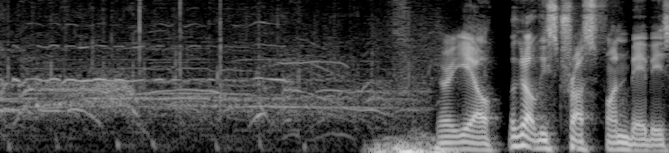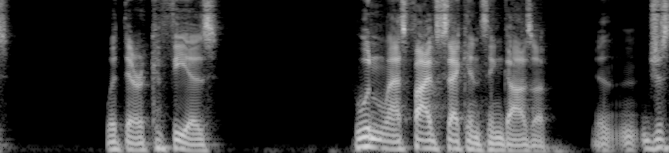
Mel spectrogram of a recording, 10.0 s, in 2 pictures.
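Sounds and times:
Yale students cheering and whooping as an American flag is lowered: 0.0 - 2.9
speech: 3.3 - 5.2, 5.8 - 6.7, 7.7 - 10.0.

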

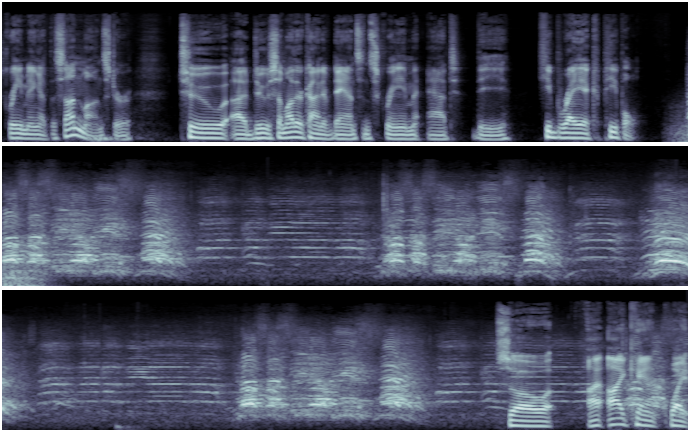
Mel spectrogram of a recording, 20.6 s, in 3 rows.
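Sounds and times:
speech: 0.0 - 7.2, 18.7 - 20.5
protest crowd chanting slogan: 6.8 - 20.5.

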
